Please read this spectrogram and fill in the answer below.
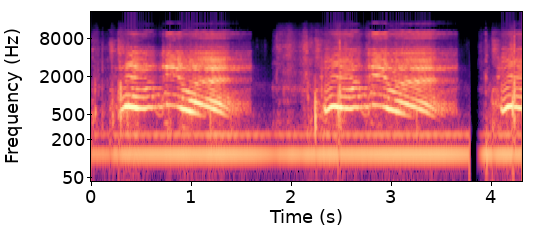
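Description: A promotional "We're Dealin'!" talking push button playing its recorded voice clip twice through its small speaker, the voice swooping down in pitch. Under it runs a steady electrical hum from the button's speaker, which cuts out for a moment near the end.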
